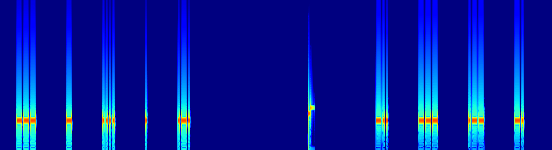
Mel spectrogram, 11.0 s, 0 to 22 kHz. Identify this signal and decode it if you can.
Morse code, heard as a keyed tone, about 36 wpm, spaced as for 12 wpm, 700 Hz. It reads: OTHER DOWN
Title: 6x Character Spacing - Top 100 Words - 35wpm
